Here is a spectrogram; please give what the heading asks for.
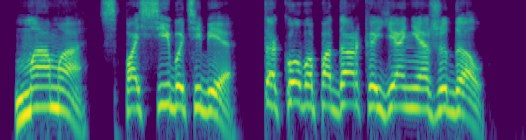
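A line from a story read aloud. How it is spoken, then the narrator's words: Shouting. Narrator (Russian): жених закричал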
